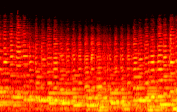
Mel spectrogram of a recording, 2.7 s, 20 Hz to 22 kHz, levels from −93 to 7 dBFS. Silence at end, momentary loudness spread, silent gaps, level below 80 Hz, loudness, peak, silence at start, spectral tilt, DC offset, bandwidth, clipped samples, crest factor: 0 s; 5 LU; none; -56 dBFS; -23 LUFS; -10 dBFS; 0 s; -5.5 dB/octave; under 0.1%; 11 kHz; under 0.1%; 14 dB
